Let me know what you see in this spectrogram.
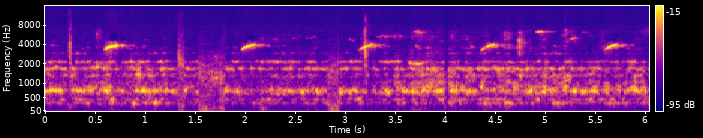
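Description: Faint birdsong: a small bird repeats a short, high, upward-sweeping chirp about every second and a quarter, over a low background murmur.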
